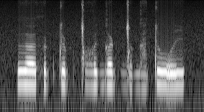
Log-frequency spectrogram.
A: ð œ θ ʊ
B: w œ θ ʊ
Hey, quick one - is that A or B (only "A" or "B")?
A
